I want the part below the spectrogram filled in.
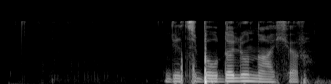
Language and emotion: Russian, angry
